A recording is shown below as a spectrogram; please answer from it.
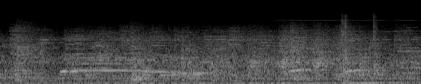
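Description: Schindler 2400 machine-room-less traction lift car travelling in its shaft, with a steady low rumble. A high thin whine rises and holds for about a second, and comes back twice briefly near the end.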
